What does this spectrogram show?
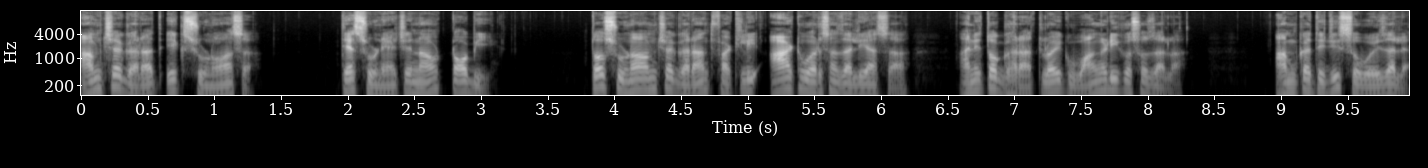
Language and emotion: Goan Konkani, neutral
